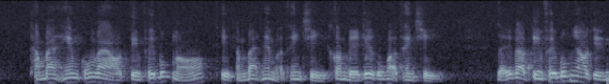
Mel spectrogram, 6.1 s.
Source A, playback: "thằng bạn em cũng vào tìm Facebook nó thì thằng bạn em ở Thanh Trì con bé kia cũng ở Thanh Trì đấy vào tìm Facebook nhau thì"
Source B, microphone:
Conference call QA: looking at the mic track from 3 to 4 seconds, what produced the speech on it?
echo only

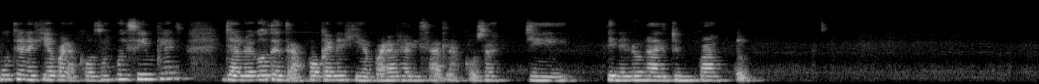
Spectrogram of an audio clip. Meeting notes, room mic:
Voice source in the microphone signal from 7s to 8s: user only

